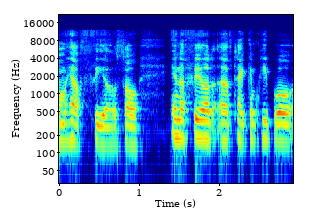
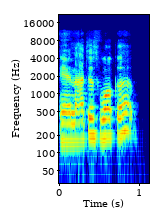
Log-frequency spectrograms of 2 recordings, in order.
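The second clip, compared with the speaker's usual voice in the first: usual speaking voice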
